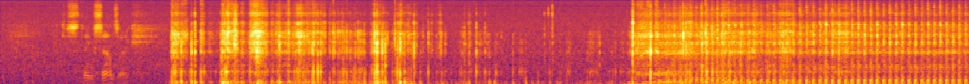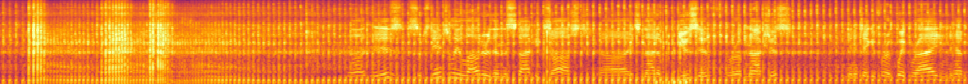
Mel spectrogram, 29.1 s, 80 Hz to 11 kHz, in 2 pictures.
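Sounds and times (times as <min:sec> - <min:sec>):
motorcycle engine idling and revving: 0:09.5 - 0:29.0.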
